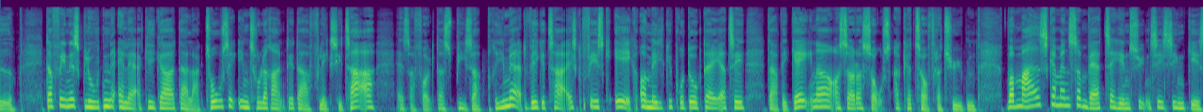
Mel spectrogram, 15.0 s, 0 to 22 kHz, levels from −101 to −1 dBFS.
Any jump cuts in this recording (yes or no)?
yes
